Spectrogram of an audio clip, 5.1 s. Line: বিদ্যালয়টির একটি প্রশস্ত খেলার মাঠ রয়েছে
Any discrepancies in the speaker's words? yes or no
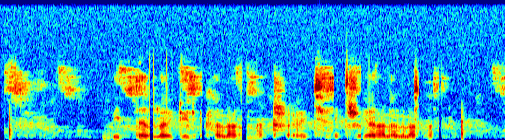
yes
